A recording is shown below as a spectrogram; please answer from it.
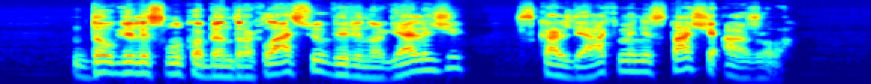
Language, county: Lithuanian, Kaunas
